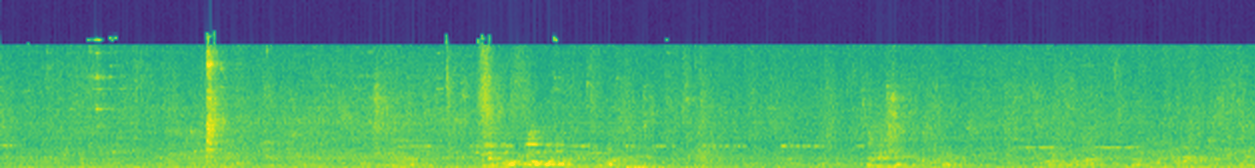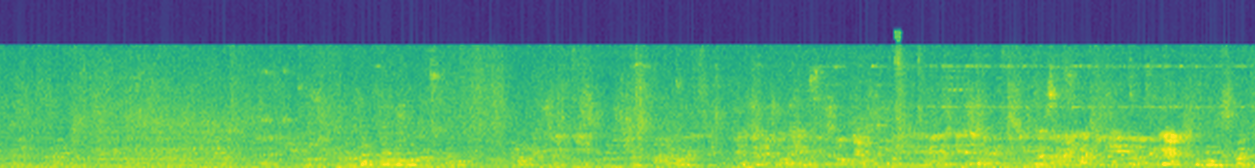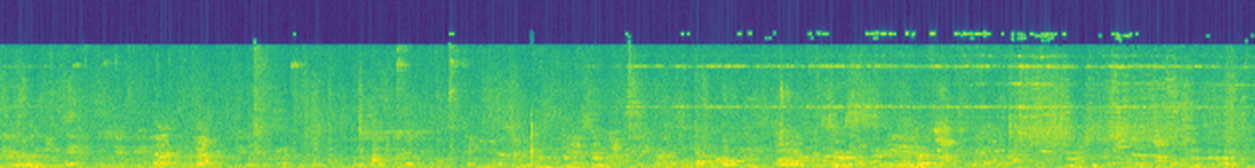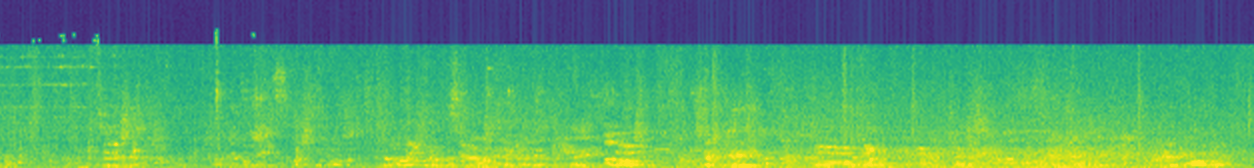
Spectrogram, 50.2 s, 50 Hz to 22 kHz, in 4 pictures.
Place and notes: Chau. d'Ixelles, Ixelles, Belgique - Underground gallery ambience
A man is collecting money to prevent Noma disease.
Tech Note : Sony PCM-M10 internal microphones.
Région de Bruxelles-Capitale - Brussels Hoofdstedelijk Gewest, België / Belgique / Belgien, 27 August 2022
